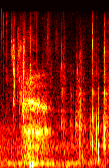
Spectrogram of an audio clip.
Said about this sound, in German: dann noch ein Schluck aus der Flasche, wie wir eben gehört haben.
